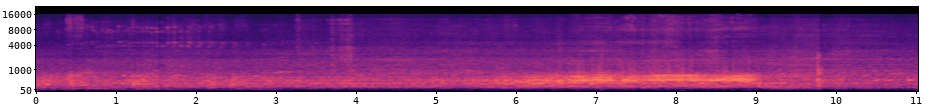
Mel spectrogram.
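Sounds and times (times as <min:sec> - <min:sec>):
city traffic hum: 0:00.0 - 0:11.0.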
